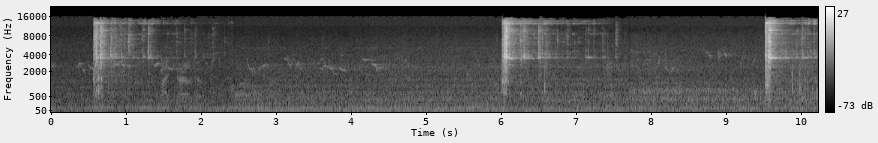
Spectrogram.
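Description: Three metallic clangs of discs striking the chains of a disc golf basket, each followed by a second or so of jingling chains. The first comes about half a second in, the second about six seconds in, and the last near the end.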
